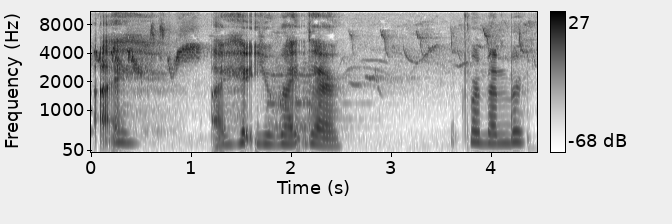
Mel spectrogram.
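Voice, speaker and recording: A woman voicing a dying female monster warrior who speaks weakly in halting, tearful phrases over music in a fan dramatic reading. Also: mid-range voice, darkish tone. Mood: wistful, fading. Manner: halting, weak, broken phrases. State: struggling to breathe, tearful. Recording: music bed with birdsong behind.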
